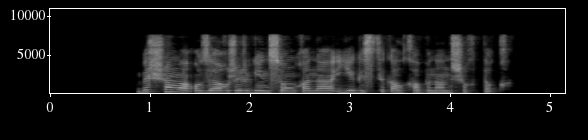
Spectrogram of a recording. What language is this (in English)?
Kazakh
